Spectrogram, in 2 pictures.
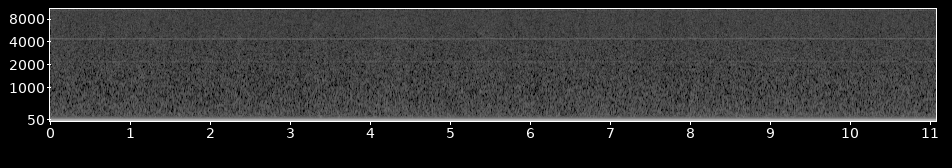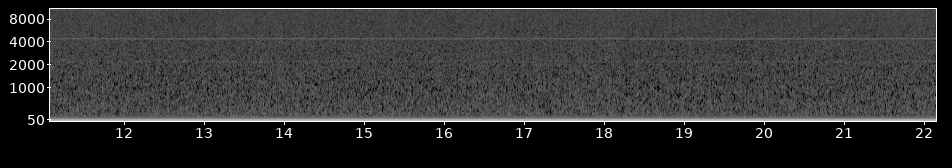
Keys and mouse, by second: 1.1 click, 2.9 click, 4.2 click, 5.3 click, 7.2 click, 9.7 ctrl+z, 10.6 click, 11.8 click, 12.8 click, 13.5 click, 15.3 ctrl+z, 16.3 click, 17.0 click, 17.8 click.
